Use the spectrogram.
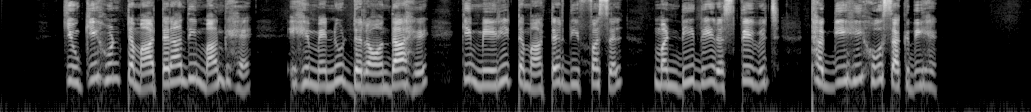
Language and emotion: Punjabi, fearful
